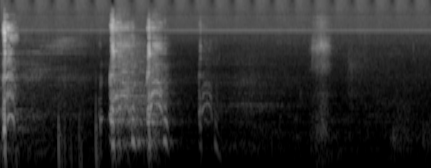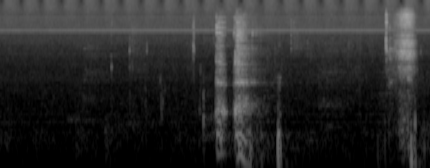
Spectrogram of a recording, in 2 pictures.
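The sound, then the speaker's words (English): Several loud coughs from a speaker come in bursts: a double cough near the start, a softer one in the middle, then another pair and a final cough, with quiet breathing and faint background noise between. “excuse me, I've got a cough today.”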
